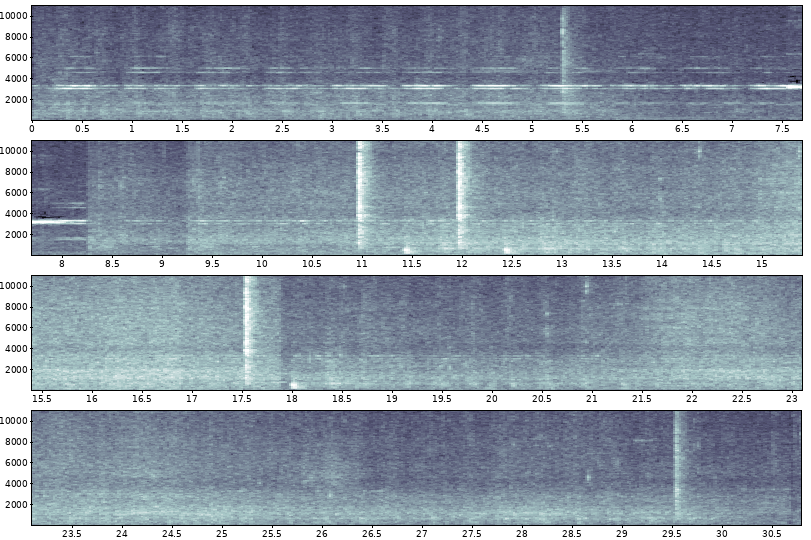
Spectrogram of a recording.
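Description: Coin-operated front-loading washing machine running, a steady rumble of its drum churning water and laundry. About eight seconds in it grows louder and fuller, with a few sharp knocks in the middle.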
